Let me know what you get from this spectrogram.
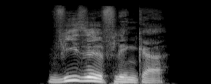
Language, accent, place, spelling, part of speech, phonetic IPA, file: German, Germany, Berlin, wieselflinker, adjective, [ˈviːzl̩ˌflɪŋkɐ], De-wieselflinker.ogg
- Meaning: inflection of wieselflink: 1. strong/mixed nominative masculine singular 2. strong genitive/dative feminine singular 3. strong genitive plural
